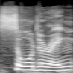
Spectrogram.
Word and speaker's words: soldering: It's not soldering. It's soldering. There's an L in it. Pronounce the L.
